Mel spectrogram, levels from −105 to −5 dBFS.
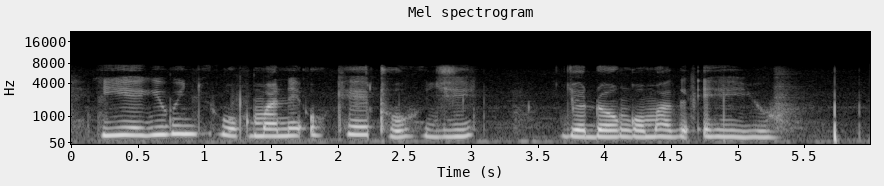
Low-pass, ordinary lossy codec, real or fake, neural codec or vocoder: none; none; real; none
